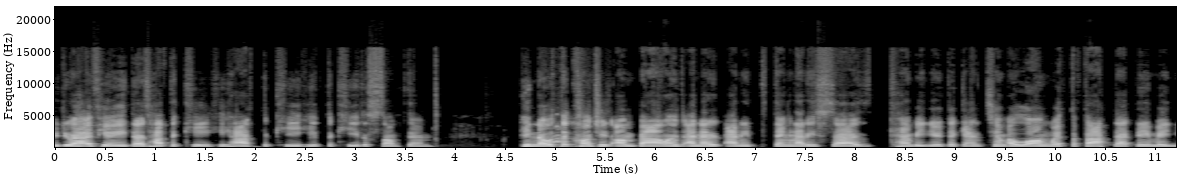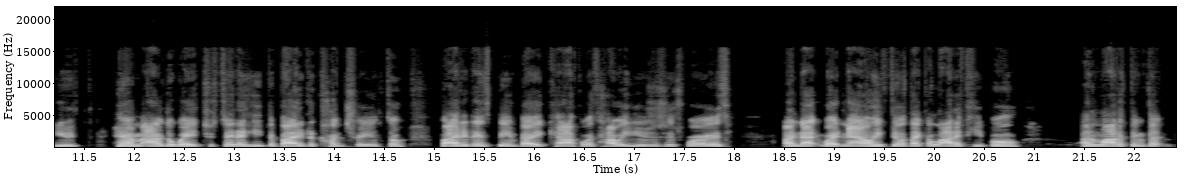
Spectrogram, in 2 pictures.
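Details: Adult man with a deaf accent who may have difficulty pronouncing certain words; deaf speech.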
